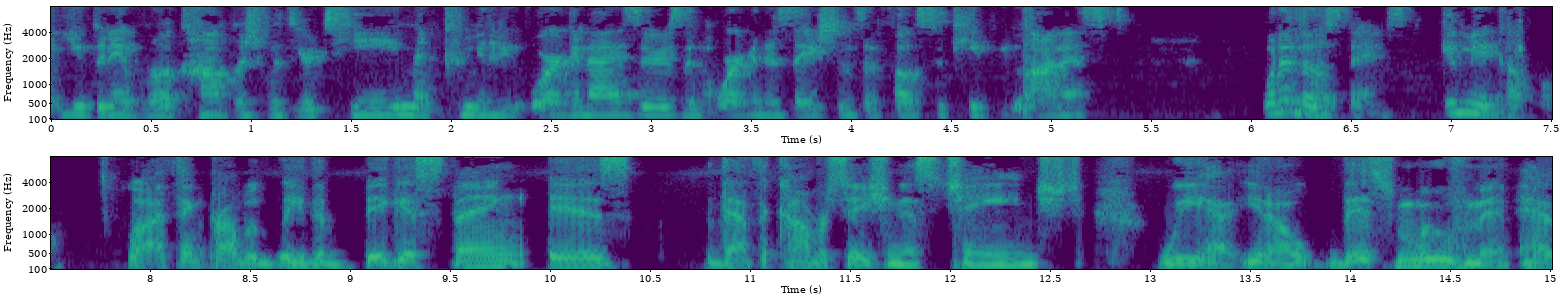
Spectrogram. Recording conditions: video call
